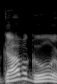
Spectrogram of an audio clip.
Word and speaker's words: capicola: They just pronounce the C's as fucking soft G's.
